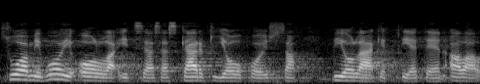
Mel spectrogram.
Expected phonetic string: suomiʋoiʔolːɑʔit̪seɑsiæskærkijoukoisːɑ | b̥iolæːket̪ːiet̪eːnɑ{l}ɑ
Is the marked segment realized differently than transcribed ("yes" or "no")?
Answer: no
